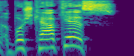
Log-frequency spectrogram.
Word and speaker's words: Baskauskas: He is the winner of Survivor Exile Island, and I'm going to say his name correctly. It's Aras Bushkalkis.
